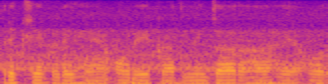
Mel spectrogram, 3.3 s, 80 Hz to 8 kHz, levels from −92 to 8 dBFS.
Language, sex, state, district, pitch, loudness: Hindi, male, Rajasthan, Bikaner, 110 Hz, -18 LUFS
